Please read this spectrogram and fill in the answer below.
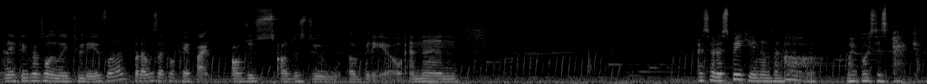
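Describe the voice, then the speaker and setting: Hoarse young woman streamer, chatty. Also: rumbling low, a little fast. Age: young adult. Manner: rambling, chatty, lots of fillers. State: hoarse, voice giving out. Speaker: VTuber streamer. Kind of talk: casual livestream chat while playing a gacha game. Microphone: desk streaming mic. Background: game music.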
